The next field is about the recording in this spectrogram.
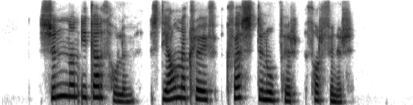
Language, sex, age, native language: Icelandic, female, 20-29, Icelandic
